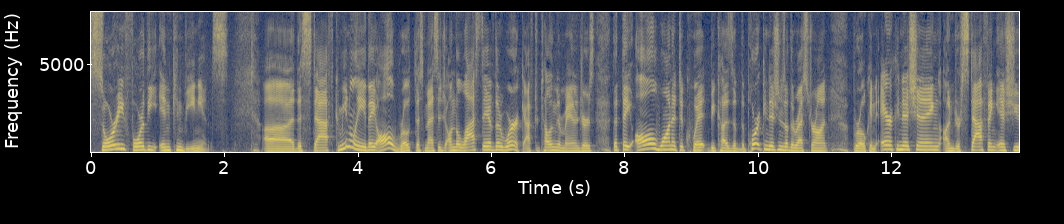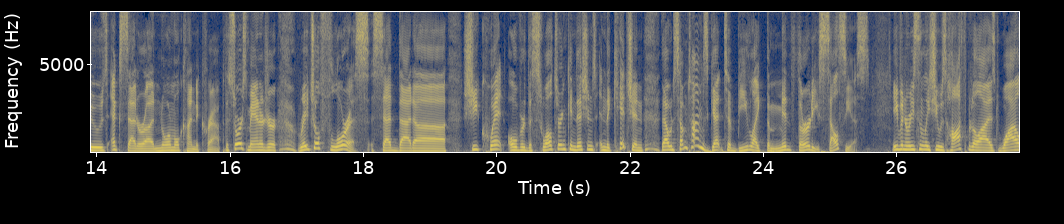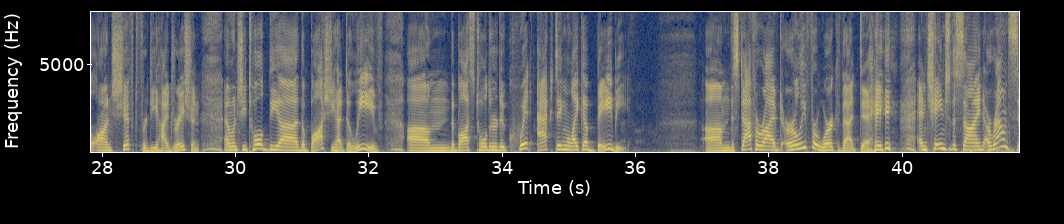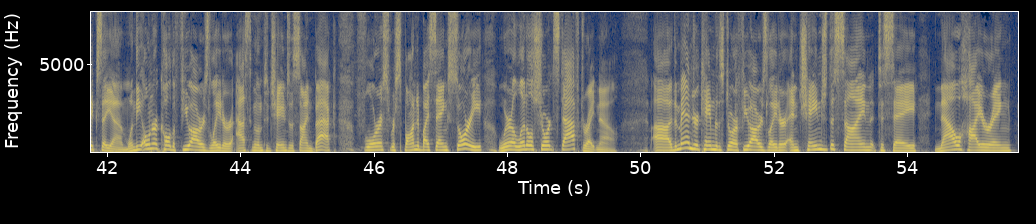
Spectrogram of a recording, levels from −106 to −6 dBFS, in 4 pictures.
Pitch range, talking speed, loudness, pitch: 155-210 Hz, 185 wpm, -22 LUFS, 180 Hz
